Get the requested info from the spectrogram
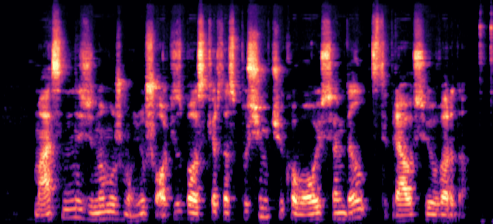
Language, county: Lithuanian, Vilnius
